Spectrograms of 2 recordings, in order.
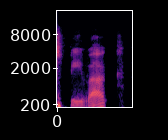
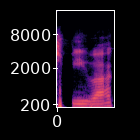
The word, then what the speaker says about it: Spivak: husband's last name is Spivak. Uh, we pronounce it as Spivak, and he, I think, is of Hungarian origin, and it is Spivak in Hungarian, but the Americans pronounce it as Spivak, Spivak.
